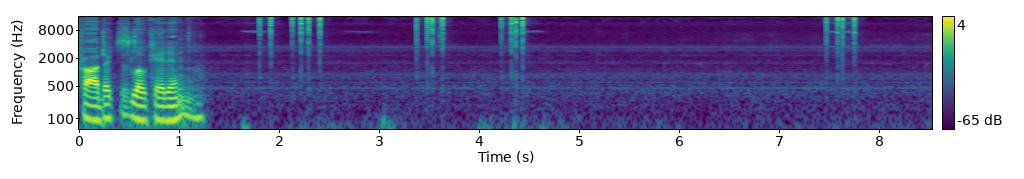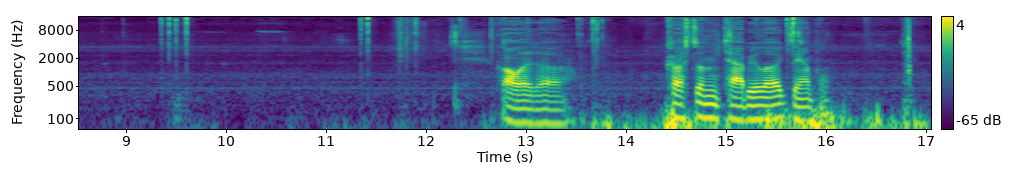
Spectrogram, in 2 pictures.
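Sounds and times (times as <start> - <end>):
faint steady hum: 0.0 - 17.0
computer mouse double-clicking: 1.8 - 2.5, 3.4 - 4.6, 7.4 - 7.8, 9.3 - 9.7.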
